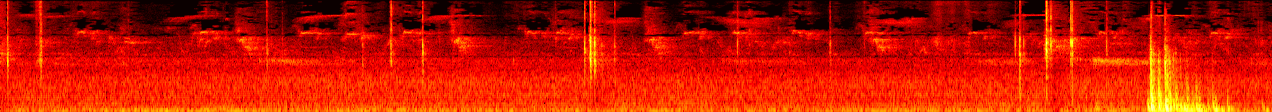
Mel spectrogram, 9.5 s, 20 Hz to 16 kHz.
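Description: Small birds chirping repeatedly, with a few light clicks of a flathead screwdriver prying at a Dyson V8 brush-roll part. Near the end comes a louder scraping rustle lasting about a second as the piece comes free.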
